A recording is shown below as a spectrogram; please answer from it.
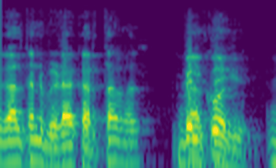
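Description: Only speech: a man talking, with a brief pause about a second in.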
